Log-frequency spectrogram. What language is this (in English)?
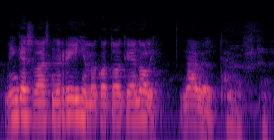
Finnish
